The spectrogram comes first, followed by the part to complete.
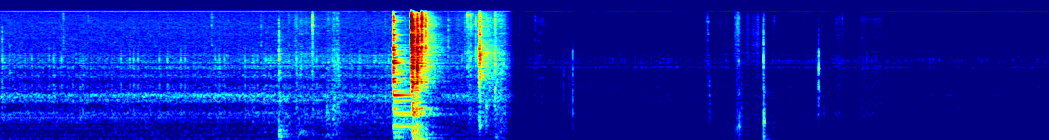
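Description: Faint steady room hum with a click and a brief scraping rustle of hand handling about four seconds in, then the sound cuts to near silence broken by a few faint ticks.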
